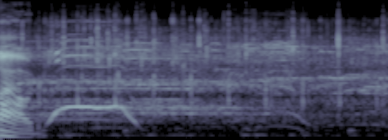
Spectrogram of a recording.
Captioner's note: attendees cheering and applauding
